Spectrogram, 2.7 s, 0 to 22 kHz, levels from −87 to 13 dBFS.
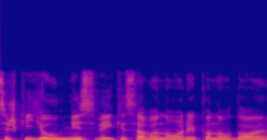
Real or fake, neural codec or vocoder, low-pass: real; none; 10.8 kHz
